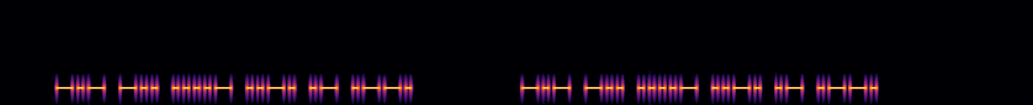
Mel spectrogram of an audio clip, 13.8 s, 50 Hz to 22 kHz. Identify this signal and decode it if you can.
Morse code, heard as a keyed tone, about 17 wpm, 700 Hz. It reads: KD4FAP KD4FAP
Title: USA Call Signs - 6 Characters - Repeated 2x - 17wpm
